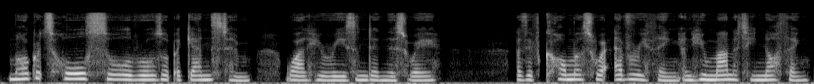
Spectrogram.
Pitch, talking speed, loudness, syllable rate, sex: 210 Hz, 145 wpm, -17 LUFS, 5.6 syllables/s, female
